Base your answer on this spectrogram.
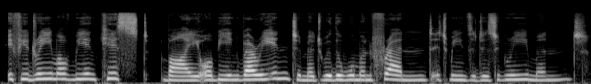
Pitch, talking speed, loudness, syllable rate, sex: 215 Hz, 195 wpm, -17 LUFS, 4.9 syllables/s, female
